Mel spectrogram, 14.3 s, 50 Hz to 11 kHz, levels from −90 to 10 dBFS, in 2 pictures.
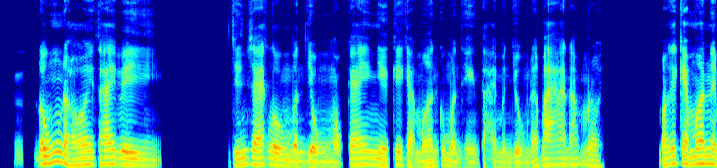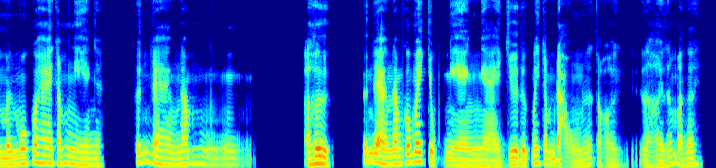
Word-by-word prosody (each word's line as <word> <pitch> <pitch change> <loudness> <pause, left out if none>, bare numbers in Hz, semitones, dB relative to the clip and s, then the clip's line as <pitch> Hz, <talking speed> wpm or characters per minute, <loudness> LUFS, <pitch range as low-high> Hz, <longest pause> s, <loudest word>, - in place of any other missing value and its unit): Ừm. 80 - -15
Đúng 150 +6 +3
rồi, 125 -1 +2
thay 135 +1 +1
vì 115 -4 +1 0.7
chính 120 +3 0
xác 130 -1 +2
luôn, 110 -3 +2
mình 95 -2 +1
dùng 90 -1 0
một 85 -1 -5
cái 125 +1 0
như 115 -4 +1
cái 125 +2 -3
cà 95 - -2
mên 95 +2 -2
của 105 - -5
mình 90 -7 -2
hiện 85 0 -7
tại 85 - -8
mình 90 -1 -6
dùng 85 -1 -2
đã 95 +3 -3
3 120 +2 -1
năm 125 - -5
rồi, 100 -3 -3 0.6
mà 120 - 0
cái 145 - +2
cà 145 0 +3
mên 145 +2 +4
này 135 - +2
mình 125 0 +3
mua 145 +2 +3
có 170 - +1
200.000 145 -6 0
à, - - -4 0.3
tính 180 - -2
ra 140 - +2
hàng 125 -3 -1
năm, 130 +1 0 0.2
ừm, - - -7
ừm, 65 0 -7 0.8
ừ, 145 -2 +8 0.3
tính - - -1
ra 85 - +6
hàng 135 - +5
năm 140 0 +3
có 165 - +4
mấy 185 +1 +5
chục - - -1
ngàn 110 -2 +1
ngày, 105 -1 0
chưa 130 +1 +3
được 105 -5 0
mấy 150 - 0
trăm 130 -4 -1
đồng 100 -1 -1
nữa, 115 +3 -3
trời - - -7
ơi, 105 +3 -7 0.2
lời 105 -1 -3
lắm 140 - -3
bạn 110 - -3
ơi. 125 +1 -2
120 Hz, 270 wpm, -22 LUFS, 100-135 Hz, 0.8 s, ừ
